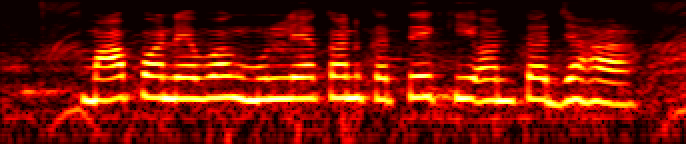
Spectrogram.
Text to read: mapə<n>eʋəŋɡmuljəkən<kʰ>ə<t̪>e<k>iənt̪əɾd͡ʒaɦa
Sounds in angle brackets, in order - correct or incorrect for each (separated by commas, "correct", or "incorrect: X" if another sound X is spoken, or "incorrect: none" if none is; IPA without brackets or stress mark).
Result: correct, incorrect: k, correct, correct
